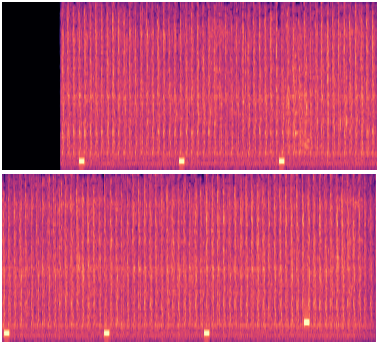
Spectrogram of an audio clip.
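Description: Film-leader countdown sound effect: six short beeps one second apart, then a seventh, higher beep, over a steady old-film hiss with a faint hum.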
